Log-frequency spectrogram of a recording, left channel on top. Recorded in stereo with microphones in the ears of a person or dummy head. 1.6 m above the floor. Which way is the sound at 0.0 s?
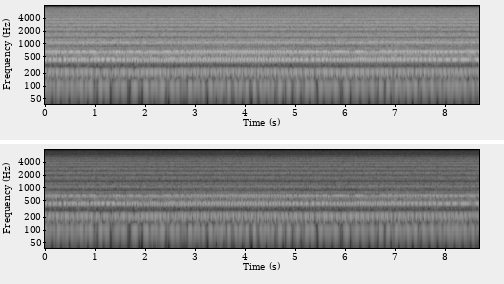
55° left (ahead or behind).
